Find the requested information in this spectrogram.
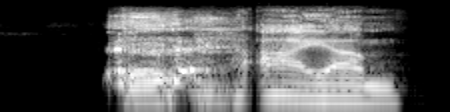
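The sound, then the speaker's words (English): Two loud, rough throat-clearing coughs from a person with mucus congestion, each burst strained and voiced, following one another with a short gap. “Forgive all the coughing. It's a side effect of this mucus nonsense.”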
